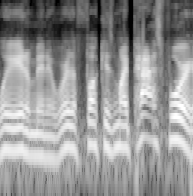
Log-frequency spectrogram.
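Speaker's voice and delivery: mock panicked freaking out. Retelling losing a passport at the airport: retelling own panic. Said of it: "I was freaking out".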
